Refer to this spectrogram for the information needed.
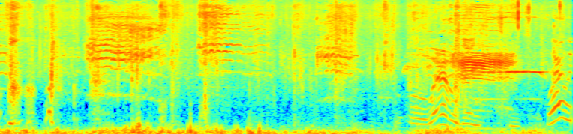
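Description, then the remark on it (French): Black-and-white lambs bleat repeatedly amid a busy farmyard din, their quavering, high cries overlapping throughout and growing loud toward the end, with a final long wavering bleat. “Ah, il y a des bébés moutons qui sont trop choux, noirs et blancs.”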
